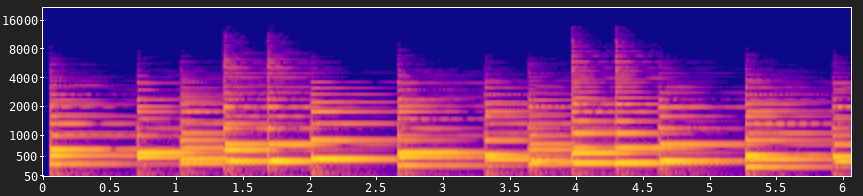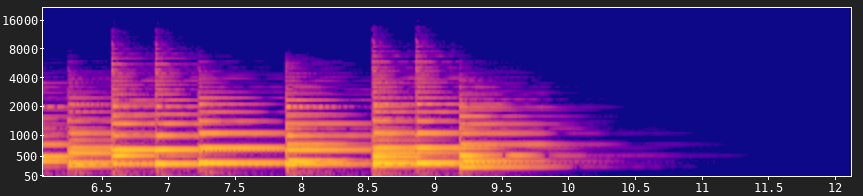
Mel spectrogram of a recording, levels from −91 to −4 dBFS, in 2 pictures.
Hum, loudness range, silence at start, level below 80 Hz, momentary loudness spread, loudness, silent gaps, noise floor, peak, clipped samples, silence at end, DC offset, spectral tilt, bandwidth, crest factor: none; 4 LU; 0.05 s; -56 dBFS; 7 LU; -17 LUFS; none; -88 dBFS; -2 dBFS; under 0.1%; 2.2 s; under 0.1%; -5 dB/octave; 10 kHz; 16 dB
